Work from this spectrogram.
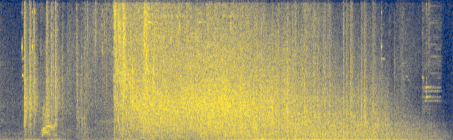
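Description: Heavy weapons firing from a battle mech in a video game, a few sharp blasts followed by a long roaring wash of sustained fire that swells and fades, with voices speaking in the mix.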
